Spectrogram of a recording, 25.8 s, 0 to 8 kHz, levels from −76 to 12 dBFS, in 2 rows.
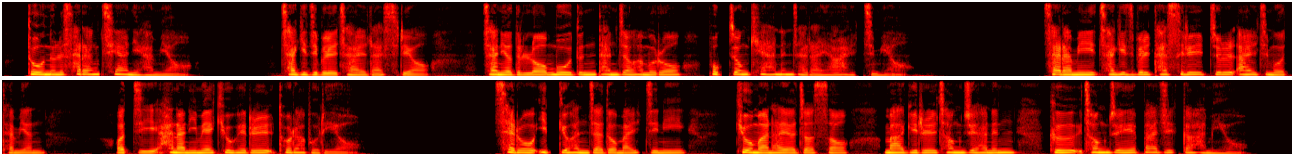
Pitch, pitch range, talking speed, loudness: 195 Hz, 175-210 Hz, 235 characters per minute, -22 LUFS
